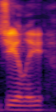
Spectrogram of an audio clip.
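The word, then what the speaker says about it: Gigli: yes and I know the film's pronounced geely i call it jiggly because I refuse to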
